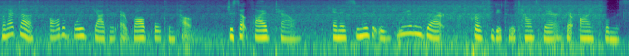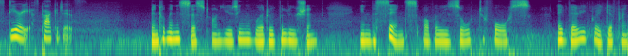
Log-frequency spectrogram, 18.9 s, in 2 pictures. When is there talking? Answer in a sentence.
The talking can be heard from 0.0 to 10.7 s and from 11.7 to 18.8 s.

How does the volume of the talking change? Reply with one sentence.
The loudness of the talking stays about the same.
